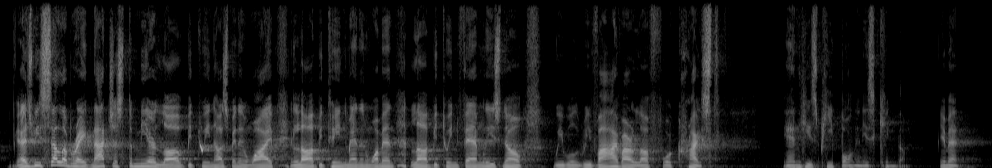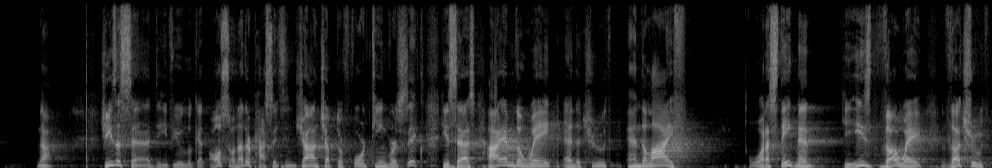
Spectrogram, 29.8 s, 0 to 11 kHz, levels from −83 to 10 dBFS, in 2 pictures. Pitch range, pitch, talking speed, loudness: 125-165 Hz, 135 Hz, 145 wpm, -30 LUFS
